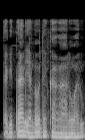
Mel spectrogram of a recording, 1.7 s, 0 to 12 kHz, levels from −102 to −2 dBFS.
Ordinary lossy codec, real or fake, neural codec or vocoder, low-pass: none; real; none; 7.2 kHz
